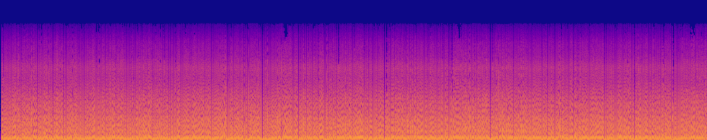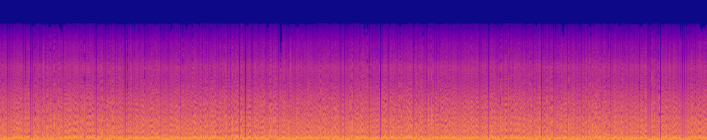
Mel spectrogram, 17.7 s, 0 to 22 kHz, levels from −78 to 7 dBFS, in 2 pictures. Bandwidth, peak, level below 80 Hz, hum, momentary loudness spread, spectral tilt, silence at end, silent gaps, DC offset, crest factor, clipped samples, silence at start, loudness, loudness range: 11 kHz; -2 dBFS; -20 dBFS; none; 1 LU; -6.5 dB/octave; 0 s; none; under 0.1%; 12 dB; under 0.1%; 0 s; -15 LUFS; 0 LU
